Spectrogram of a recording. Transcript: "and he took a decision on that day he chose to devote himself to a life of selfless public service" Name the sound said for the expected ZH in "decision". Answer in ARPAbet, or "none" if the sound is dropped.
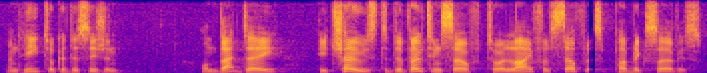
ZH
